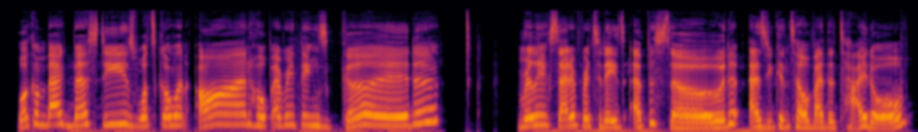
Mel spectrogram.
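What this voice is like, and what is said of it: Raspy, slightly hoarse voice. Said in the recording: “my voice sounds a little weird. I've had a terrible cough for a while now ... if it's a little raspy”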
